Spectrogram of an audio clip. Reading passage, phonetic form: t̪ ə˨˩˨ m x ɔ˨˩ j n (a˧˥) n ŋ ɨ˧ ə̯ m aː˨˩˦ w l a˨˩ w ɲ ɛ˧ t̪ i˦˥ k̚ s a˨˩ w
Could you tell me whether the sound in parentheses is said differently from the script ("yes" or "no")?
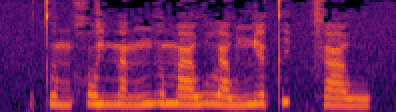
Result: yes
